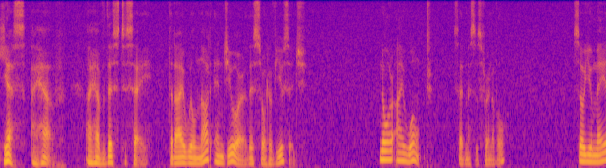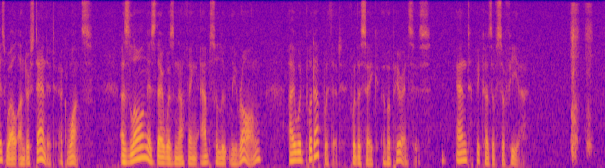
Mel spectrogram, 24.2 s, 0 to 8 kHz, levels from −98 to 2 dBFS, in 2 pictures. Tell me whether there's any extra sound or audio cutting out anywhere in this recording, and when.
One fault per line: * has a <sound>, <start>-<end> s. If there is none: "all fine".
* has a cough, 20.9-21.1 s
* has a sigh, 23.5-24.0 s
